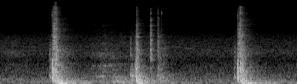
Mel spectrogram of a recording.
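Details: 1977 Dodge D100 door after adjustment. Three solid, clean thuds with no rattle as the door latches firmly. Normal door closing.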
